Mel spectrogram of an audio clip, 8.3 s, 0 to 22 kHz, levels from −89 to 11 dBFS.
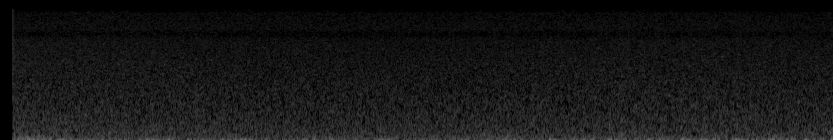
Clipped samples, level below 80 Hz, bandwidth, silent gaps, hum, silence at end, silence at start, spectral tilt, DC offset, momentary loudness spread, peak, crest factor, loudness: under 0.1%; -66 dBFS; 16.5 kHz; none; none; 0 s; 0.1 s; -2.5 dB/octave; under 0.1%; 1 LU; -30 dBFS; 28 dB; -58 LUFS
